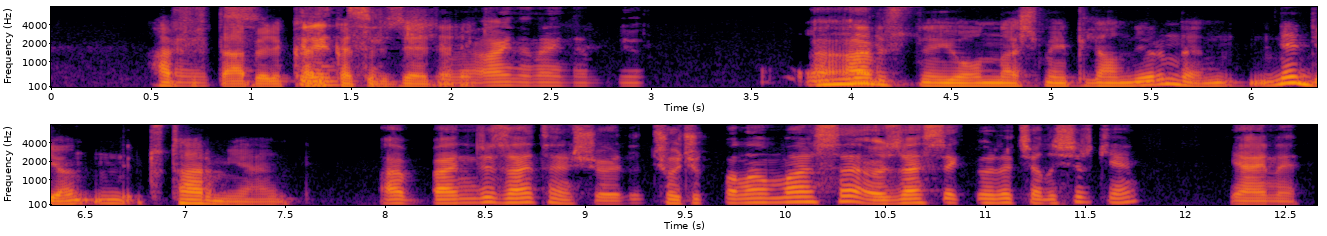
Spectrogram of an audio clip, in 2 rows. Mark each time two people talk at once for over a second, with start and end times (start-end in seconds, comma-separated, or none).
0.6-2.3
